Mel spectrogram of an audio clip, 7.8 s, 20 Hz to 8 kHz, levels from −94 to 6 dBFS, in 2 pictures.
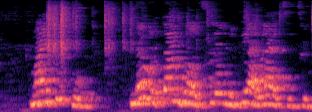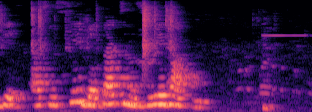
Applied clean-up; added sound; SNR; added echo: classical method WPE with log-MMSE.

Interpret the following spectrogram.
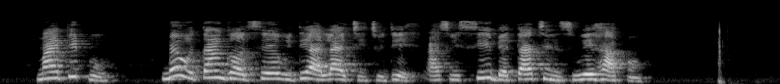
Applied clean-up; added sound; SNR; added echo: none; none; none; none.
